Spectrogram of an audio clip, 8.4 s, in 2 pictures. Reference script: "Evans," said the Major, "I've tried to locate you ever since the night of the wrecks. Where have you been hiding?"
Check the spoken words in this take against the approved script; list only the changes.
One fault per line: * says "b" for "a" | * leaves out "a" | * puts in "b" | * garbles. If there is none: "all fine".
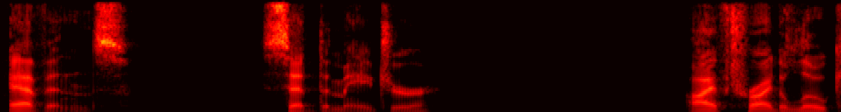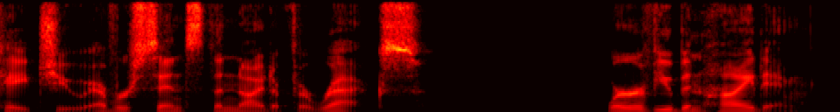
all fine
